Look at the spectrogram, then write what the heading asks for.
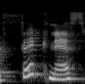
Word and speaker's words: thickness: For thickness, we have digraph TH and digraph CK. Underline both the digraphs. The C in digraph CK is silent and the I is closed in, so I'll put a brief.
